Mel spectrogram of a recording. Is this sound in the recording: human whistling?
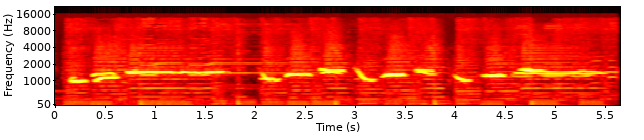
yes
